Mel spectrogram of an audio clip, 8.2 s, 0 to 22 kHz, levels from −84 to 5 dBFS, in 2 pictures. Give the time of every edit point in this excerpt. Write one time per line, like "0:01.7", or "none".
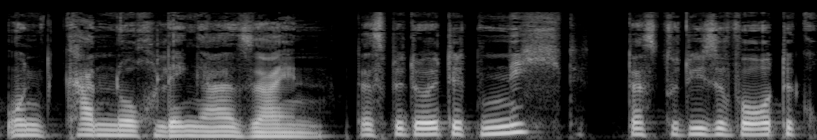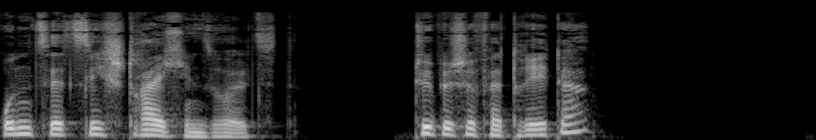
0:01.7
0:06.1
